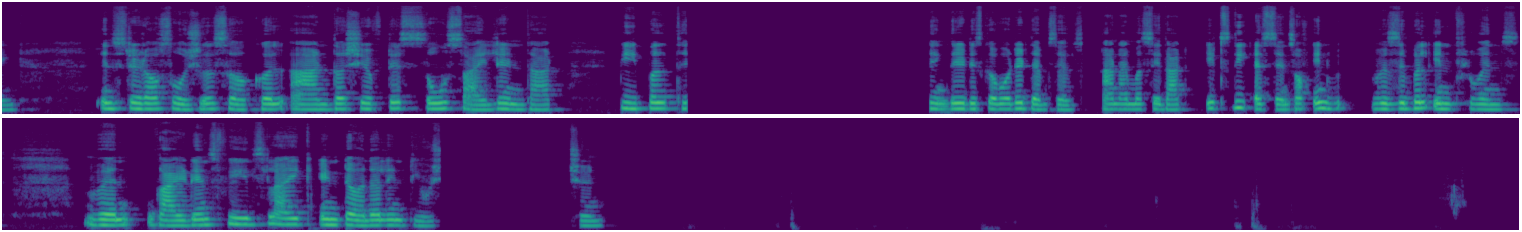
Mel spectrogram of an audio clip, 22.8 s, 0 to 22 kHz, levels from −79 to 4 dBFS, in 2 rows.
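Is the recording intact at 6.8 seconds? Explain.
No. At 6.8 seconds a playback stall is still under way: the player likely ran short of data or had its thread blocked, so output halts from 5.14 to 6.98 s. The speech cuts off mid-flow into 1.82 s of silence before resuming.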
